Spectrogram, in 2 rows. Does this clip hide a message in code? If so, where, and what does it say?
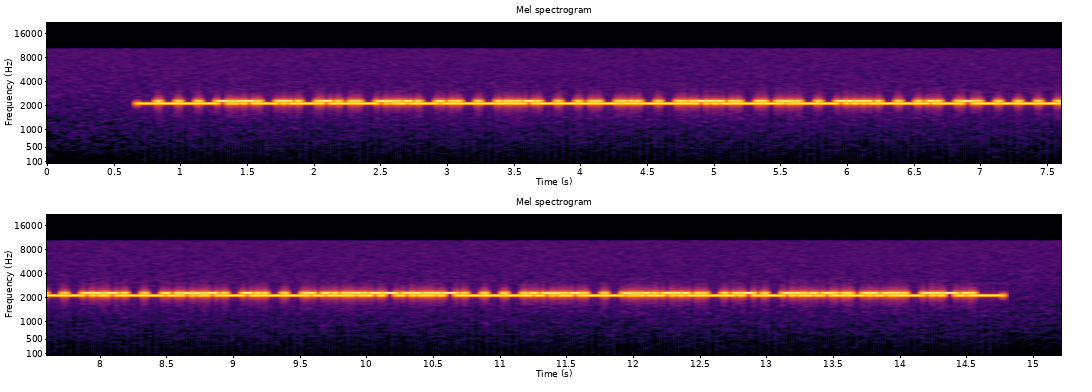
Yes: RTTY (50 baud, 170 Hz shift) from 0.7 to 14.8 s, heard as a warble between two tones, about 2200 Hz centre. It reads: LZK WCJAKFF CXD LUE ZC ZNBPSAT STW ARP CUO WHXLR TG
